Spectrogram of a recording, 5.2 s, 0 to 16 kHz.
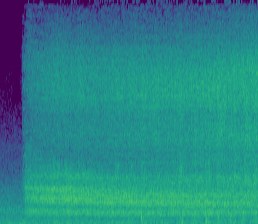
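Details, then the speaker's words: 450 dirt bike fuel injector removed for bike bogging, being cleaned on the bench with a cleaning kit: steady sharp hiss with faint clicking pulses underneath as cleaner sprays out, showing the injector works. "I want to hear if I hear it clicking if you can't hear that I do hear and see stuff is coming out of the injector so it's working"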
